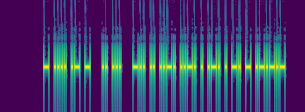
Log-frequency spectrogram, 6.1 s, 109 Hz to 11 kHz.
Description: Morse code, heard as a keyed tone, about 34 wpm, 700 Hz. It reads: THAT IS DIFFERENT.
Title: Sentences from Top 600 Words 35wpm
